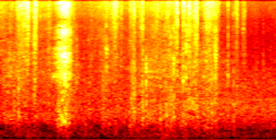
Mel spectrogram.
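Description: Faint rustling of a plastic tarp being handled as a tent stake is pulled from its corner eyelet, with a brief louder rustle about a second in.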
